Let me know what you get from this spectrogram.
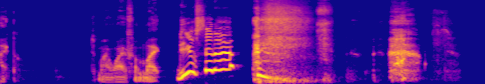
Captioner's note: laughs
